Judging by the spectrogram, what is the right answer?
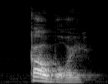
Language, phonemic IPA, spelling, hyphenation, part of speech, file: Dutch, /ˈkɑu̯.bɔi̯/, cowboy, cow‧boy, noun, Nl-cowboy.ogg
- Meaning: cowboy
